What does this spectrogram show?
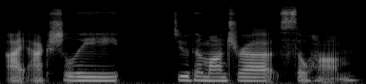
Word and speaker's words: Soham: actually do the mantra Soham spelled s o space and that's H a.m. but it's pronounced hum so in my mind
